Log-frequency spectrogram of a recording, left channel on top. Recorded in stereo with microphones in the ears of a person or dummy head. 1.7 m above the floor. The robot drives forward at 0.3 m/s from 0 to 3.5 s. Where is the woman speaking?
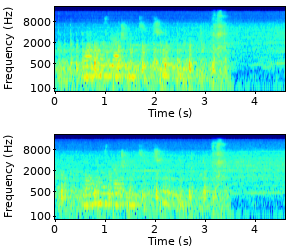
35° left (ahead or behind), 2.5 m; by 2.6 s 30° left (ahead or behind), 3 m.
